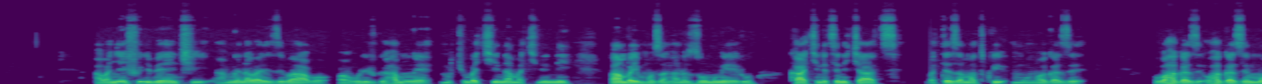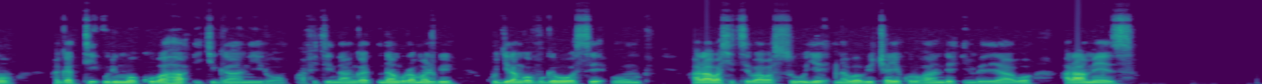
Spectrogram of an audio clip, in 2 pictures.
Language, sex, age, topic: Kinyarwanda, male, 25-35, education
